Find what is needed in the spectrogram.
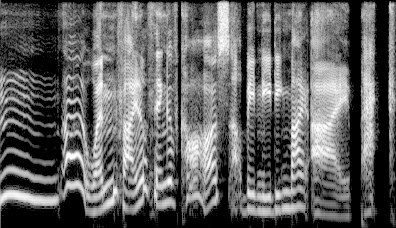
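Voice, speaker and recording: This man uses a put-on character voice at a high pitch. He speaks at a fairly slow pace. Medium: actual play. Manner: sly, covetous, imperious.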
